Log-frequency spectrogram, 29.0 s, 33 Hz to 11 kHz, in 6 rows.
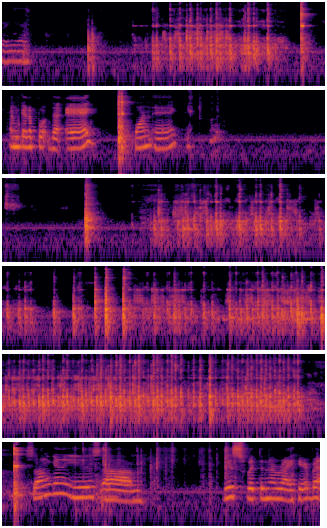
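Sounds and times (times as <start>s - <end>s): utensil clinking in a mug: 2.0s - 4.8s, 11.7s - 24.7s.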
